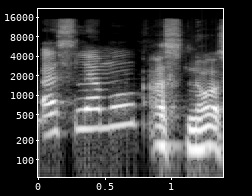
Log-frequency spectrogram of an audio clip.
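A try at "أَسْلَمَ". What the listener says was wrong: Not Aslamu. Look at it again. Aslama. It can't be Aslamu. It can't be Aslami. The guy's got to be Aslama.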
